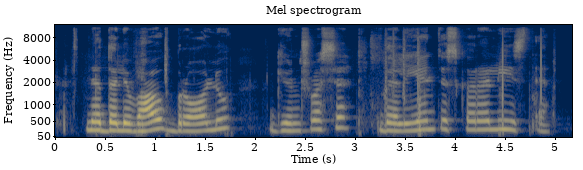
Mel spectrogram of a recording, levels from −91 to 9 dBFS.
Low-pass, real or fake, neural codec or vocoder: 10.8 kHz; real; none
